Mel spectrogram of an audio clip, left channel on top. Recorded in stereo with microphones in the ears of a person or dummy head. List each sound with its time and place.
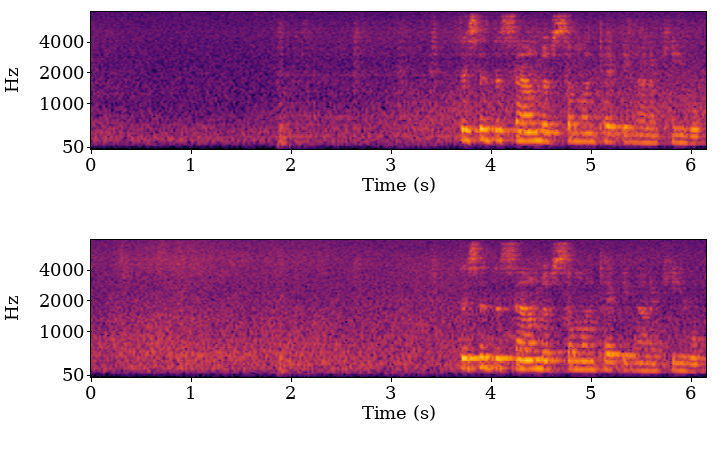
1.9 s typing on a keyboard: 5° left (ahead or behind), 1.3 m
